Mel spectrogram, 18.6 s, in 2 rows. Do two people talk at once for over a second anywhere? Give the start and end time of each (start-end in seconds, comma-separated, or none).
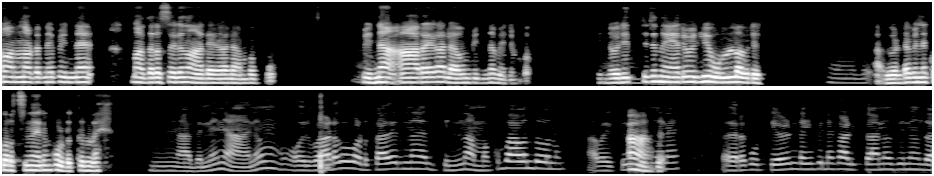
none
